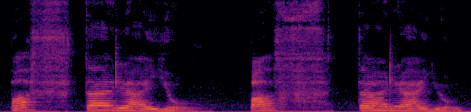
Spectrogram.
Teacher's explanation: The v sound, the v letter is not in the end of the word. Yeah, but after v goes t, and t is not voiced. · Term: devoicing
